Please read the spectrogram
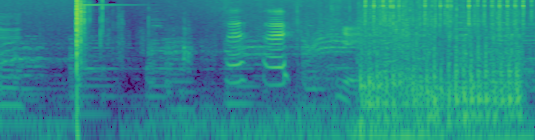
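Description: A single rifle shot about half a second in: a sharp crack with a short decaying tail. Voices follow, then a loud rough noise lasting about a second near the end.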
